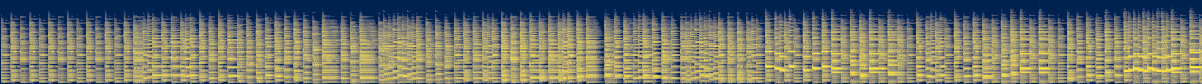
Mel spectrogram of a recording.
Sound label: evil keys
